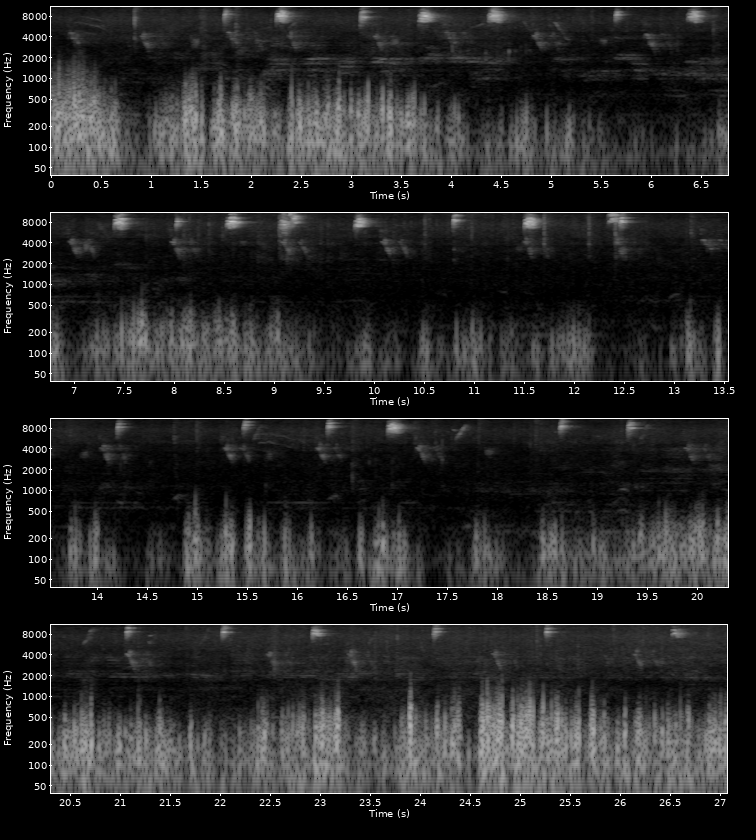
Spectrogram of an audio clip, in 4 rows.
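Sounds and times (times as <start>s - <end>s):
small birds chirping: 0.1s - 27.0s.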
